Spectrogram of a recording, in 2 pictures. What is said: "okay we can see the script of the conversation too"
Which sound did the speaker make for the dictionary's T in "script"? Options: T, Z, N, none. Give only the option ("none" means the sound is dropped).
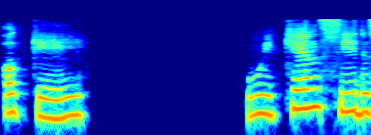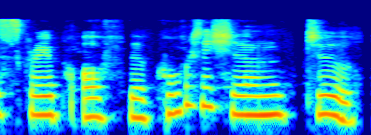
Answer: none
